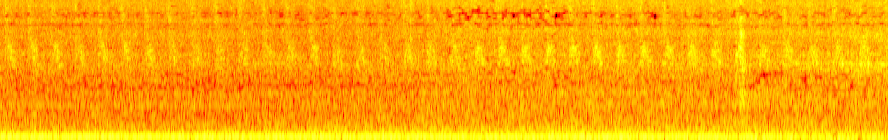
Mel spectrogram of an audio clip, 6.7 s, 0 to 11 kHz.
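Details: 5.7 HEMI V8 idling; light, even tick about two per second over steady idle, top-end ticking noise, source not yet pinned down.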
